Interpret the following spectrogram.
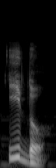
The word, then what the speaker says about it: id: Porque o jeito japonês de falar id fala ido, né?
